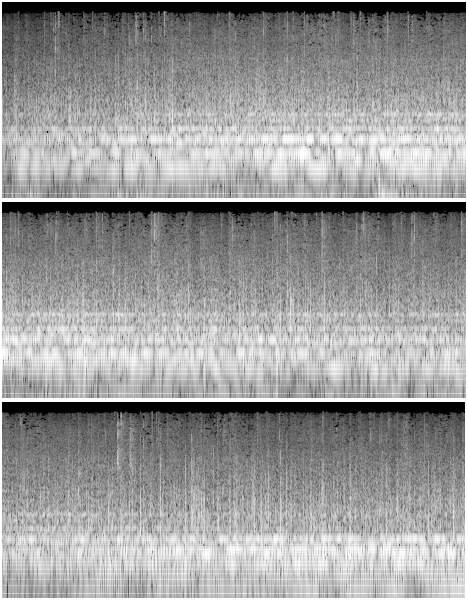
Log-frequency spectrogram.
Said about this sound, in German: Alle deine Sinne sind geschärft für die Wunder, die noch vor dir liegen, während der Regen monoton auf deinen Schirm prasselt.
